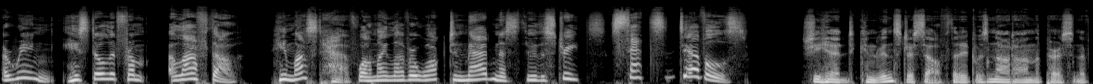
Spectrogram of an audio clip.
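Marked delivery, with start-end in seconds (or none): 0.0-7.5 put-on frantic young woman. Dancer searching for her lover's stolen ring, frantic high voice.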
